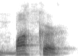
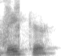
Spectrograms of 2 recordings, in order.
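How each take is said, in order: First: It is said with a German pronunciation. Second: It is said with an American pronunciation. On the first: "In Germany, they say" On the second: "In the United States, you say"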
